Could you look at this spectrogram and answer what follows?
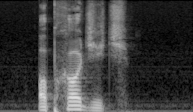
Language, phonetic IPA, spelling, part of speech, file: Polish, [ɔpˈxɔd͡ʑit͡ɕ], obchodzić, verb, Pl-obchodzić.ogg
